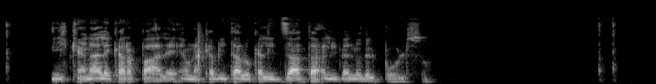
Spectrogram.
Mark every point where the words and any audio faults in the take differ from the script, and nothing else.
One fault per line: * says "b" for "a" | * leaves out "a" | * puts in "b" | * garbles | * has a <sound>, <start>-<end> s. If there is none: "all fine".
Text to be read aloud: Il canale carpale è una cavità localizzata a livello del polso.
all fine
